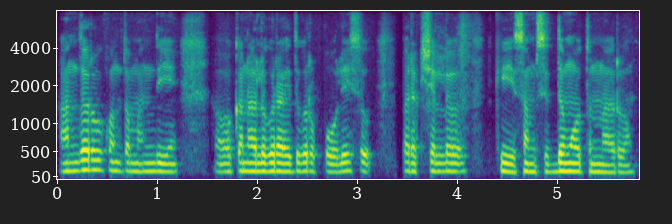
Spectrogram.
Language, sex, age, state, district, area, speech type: Telugu, male, 18-30, Andhra Pradesh, Eluru, rural, spontaneous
